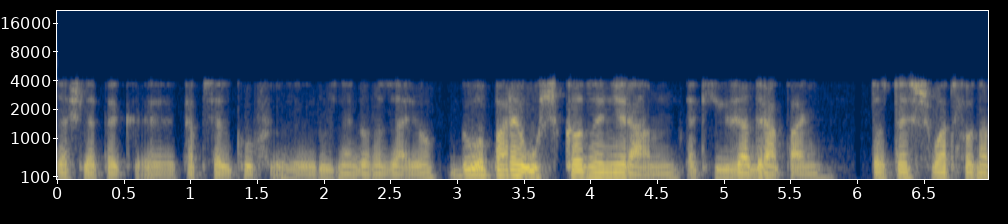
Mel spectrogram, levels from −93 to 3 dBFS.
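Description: At 6.04 to 6.10 s, about 60 ms, AMR comfort noise replaces the real background: the phone judged the sound silent, sent no speech frames, and the receiver filled the gap with steady, smooth synthetic noise. Unlike a dropout, the pause isn't dead silence.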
